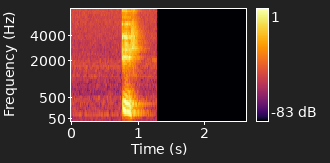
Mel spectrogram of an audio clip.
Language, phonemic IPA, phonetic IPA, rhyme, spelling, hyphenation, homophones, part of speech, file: Dutch, /i/, [(ʔ)ii̥], -i, ie, ie, i / I / Î / Ie / iej / ii, pronoun / adverb, Nl-ie.ogg
- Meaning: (pronoun) 1. unstressed form of hij (“he”) 2. Second-person singular, mute form: you; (adverb) 1. always, every time, continuously 2. ever, sometime, at some point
